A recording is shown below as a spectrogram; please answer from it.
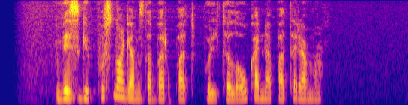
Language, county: Lithuanian, Šiauliai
